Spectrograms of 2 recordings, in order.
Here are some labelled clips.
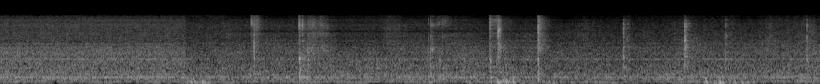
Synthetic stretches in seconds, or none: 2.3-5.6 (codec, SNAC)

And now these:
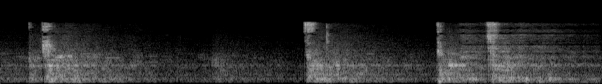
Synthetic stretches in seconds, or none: 4.6-6.0 (codec, SNAC)

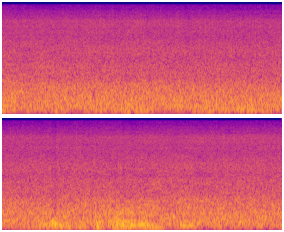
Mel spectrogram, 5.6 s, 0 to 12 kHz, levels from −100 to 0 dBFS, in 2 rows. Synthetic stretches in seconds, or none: 0.0-0.5 (codec, SNAC); 3.9-4.9

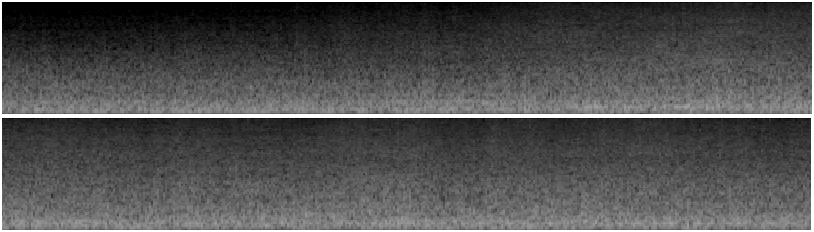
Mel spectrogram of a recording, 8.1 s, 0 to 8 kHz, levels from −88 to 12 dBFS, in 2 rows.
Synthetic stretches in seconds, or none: 2.3-3.8 (codec, SNAC); 5.3-6.0; 6.8-7.4

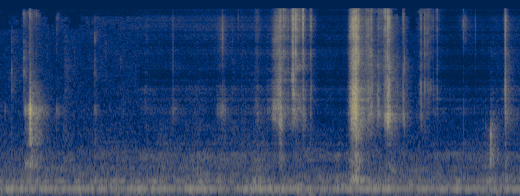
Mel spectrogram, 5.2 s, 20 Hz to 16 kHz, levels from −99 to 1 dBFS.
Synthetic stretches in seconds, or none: 1.4-3.7 (codec, SNAC); 4.3-5.2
